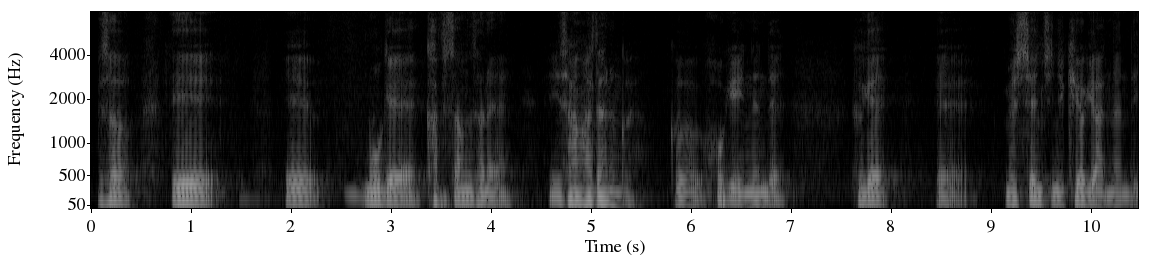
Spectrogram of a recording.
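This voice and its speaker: Middle-aged man, pastor, sermon, gravelly voice, lingering church hall reverb. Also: medium pitch, warm tone. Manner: storytelling, builds to fervent emphasis. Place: church sanctuary.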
